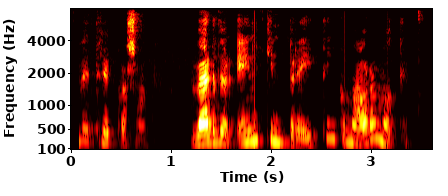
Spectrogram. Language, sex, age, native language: Icelandic, female, 40-49, Icelandic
